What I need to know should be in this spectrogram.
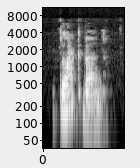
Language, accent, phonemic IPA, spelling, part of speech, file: English, Southern England, /ˈblækbəːn/, Blackburn, proper noun, LL-Q1860 (eng)-Blackburn.wav
- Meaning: A placename: 1. A large town in Blackburn with Darwen district, Lancashire, England 2. A village in Aberdeenshire council area, Scotland (OS grid ref NJ8212)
